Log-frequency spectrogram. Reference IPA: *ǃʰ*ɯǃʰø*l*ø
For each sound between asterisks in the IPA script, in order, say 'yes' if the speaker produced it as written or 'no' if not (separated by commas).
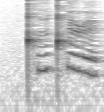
yes, no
